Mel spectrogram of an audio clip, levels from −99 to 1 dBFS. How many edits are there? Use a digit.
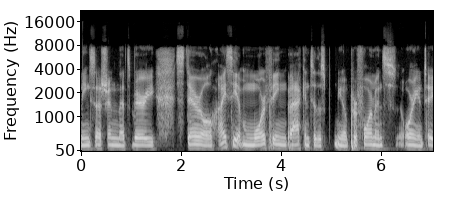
2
